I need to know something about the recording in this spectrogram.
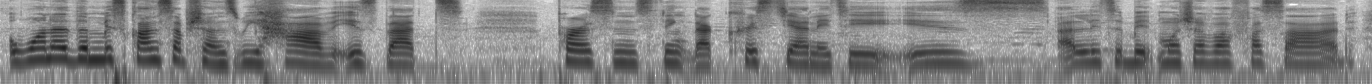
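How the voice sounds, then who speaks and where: A woman's voice: on the high side, fairly even intonation, moderate pace, fairly bright tone. Earnest young Jamaican woman, noisy location. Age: young adult. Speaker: gospel singer, interviewee. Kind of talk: interview answers, personal testimony. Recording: noisy location with ambient sound.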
